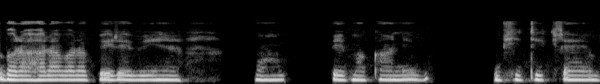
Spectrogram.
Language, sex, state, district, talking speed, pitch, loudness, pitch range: Hindi, female, Bihar, Araria, 110 wpm, 210 Hz, -15 LUFS, 205-215 Hz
